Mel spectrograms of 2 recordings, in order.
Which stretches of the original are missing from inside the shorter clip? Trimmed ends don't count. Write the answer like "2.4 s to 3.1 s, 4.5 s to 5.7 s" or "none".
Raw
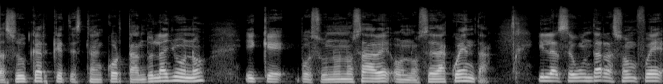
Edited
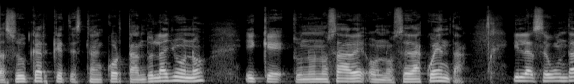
2.9 s to 3.2 s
